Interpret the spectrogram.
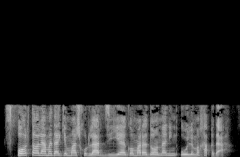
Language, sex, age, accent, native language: Uzbek, female, 18-24, Toshkent shahri, Uzbek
